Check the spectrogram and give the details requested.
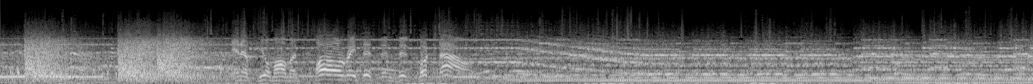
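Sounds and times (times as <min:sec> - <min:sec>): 
gunfire barrage from blazing guns: 0:00.0 - 0:10.2
speech: 0:02.6 - 0:05.5.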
